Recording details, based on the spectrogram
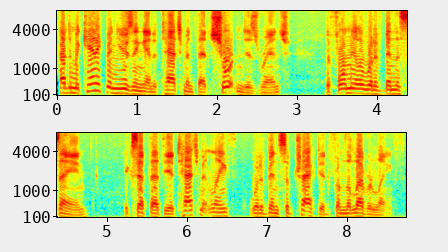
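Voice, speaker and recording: An American man reading scripted training film narration in a measured, formal, instructional manner. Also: medium pitch, animated, a little mellow, poor audio. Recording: 1990s VHS training film soundtrack.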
